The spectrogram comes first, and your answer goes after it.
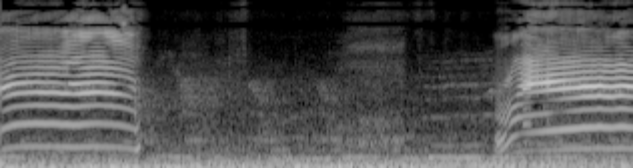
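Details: Hungry, angry pregnant stray cat that attacked the person feeding it gives two long, strained meows: the first held level and cut off, the second sliding upward, over a steady low outdoor rumble.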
